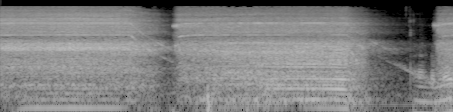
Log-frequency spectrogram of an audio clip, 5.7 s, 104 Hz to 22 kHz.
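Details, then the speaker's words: Dyson V6 cordless vacuum after full disassembly and cleaning, no longer smelly: steady high-pitched motor whine, cut off briefly and restarted, smooth with no rattle or grinding; normal, strong running. "so here we have it Dyson V6 completely restored cleaned out and it's strong and they no longer have that smelly smell"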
